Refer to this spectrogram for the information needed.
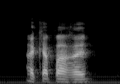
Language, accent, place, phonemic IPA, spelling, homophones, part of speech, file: French, France, Lyon, /a.ka.pa.ʁɛ/, accaparais, accaparaient / accaparait, verb, LL-Q150 (fra)-accaparais.wav
- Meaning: first/second-person singular imperfect indicative of accaparer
